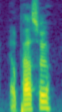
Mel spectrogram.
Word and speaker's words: El Paso: El Paso?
